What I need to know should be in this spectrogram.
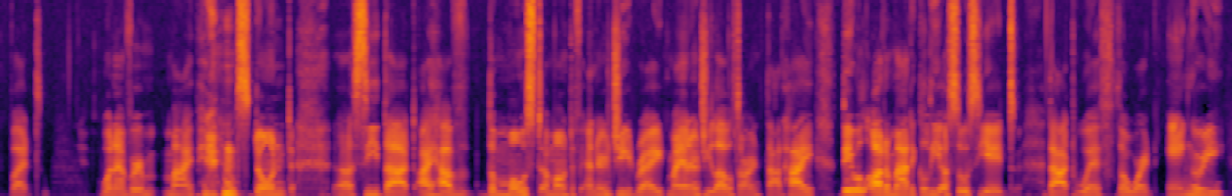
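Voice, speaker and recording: A woman's voice: mid-range voice, normal speed, hardly any pauses, smooth, no room sound, studio quality. A woman social worker talking casually on a podcast, often tagging her points with "right?". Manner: conversational, leans on "right?" tags.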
